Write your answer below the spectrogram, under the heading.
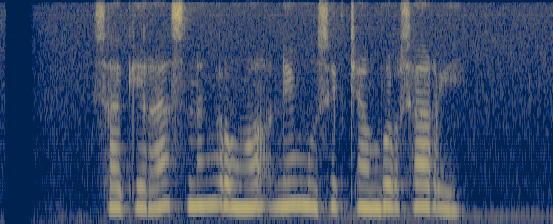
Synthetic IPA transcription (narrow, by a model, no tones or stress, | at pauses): sakiɾasənəŋruŋɔʔnemusɪk̚t͡ʃambʊrsaɾi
